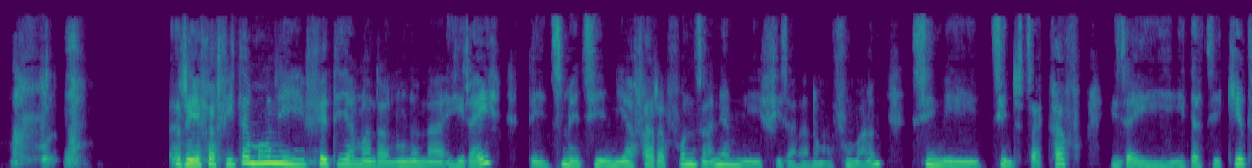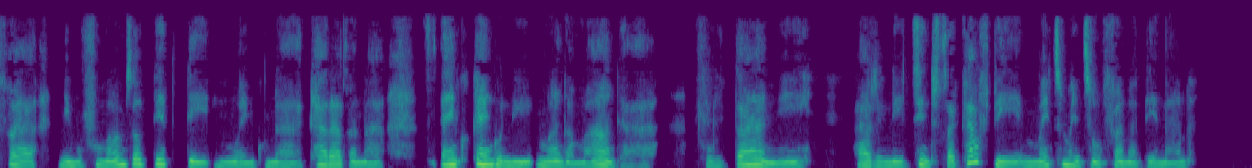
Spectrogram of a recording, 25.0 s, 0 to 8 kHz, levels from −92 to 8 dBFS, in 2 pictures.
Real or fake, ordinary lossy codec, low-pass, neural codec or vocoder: fake; MP3, 48 kbps; 7.2 kHz; codec, 24 kHz, 3 kbps, HILCodec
